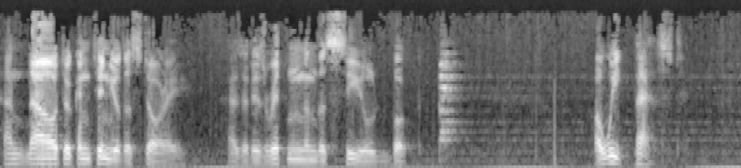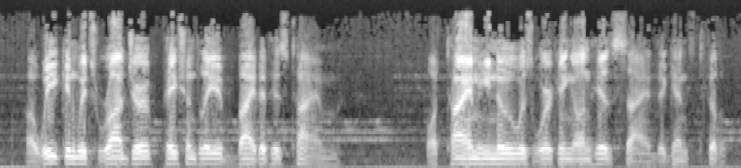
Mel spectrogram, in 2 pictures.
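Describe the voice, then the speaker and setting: Deep grave radio horror narrator. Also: male voice, measured pace. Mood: solemn. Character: grave male narrator of gothic horror tales. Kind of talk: 1940s radio scripted narration. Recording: dull vintage radio recording.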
